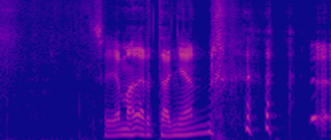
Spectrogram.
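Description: A young man laughs loudly into a microphone, close up.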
